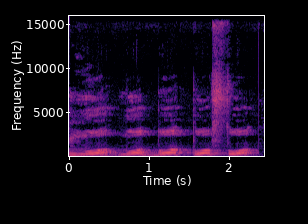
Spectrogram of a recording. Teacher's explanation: As labiais fazem o o ficar labializado também, então a gente não tem mo, a gente tem mo, bo, po, fo.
